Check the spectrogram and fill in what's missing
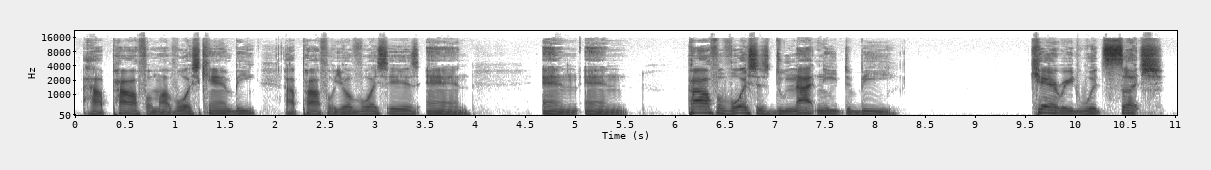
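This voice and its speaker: A man from Oak Cliff in Dallas, Texas, a rapper visiting a radio studio, speaks at a fairly low pitch and an unhurried pace with no room sound. His freestyle and interview talk is impassioned and animated, and he imitates others in a raised voice.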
